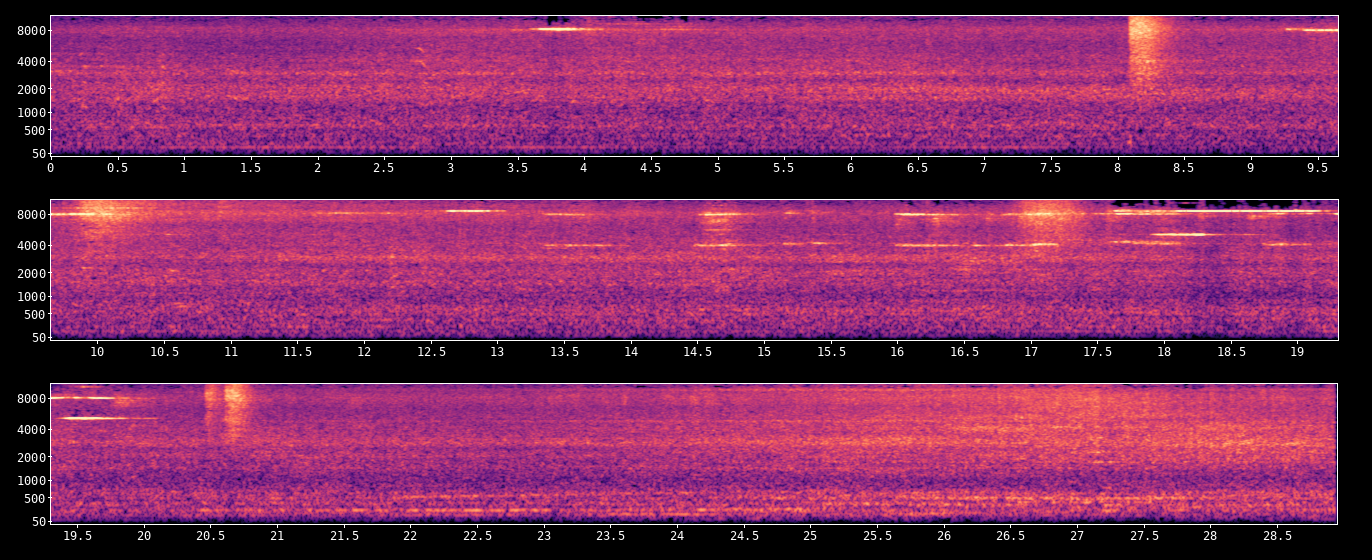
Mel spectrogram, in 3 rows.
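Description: Class 390 Pendolino electric train running slowly into the platform, its running noise growing louder as it draws alongside. A few brief high squeals come through in the middle.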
